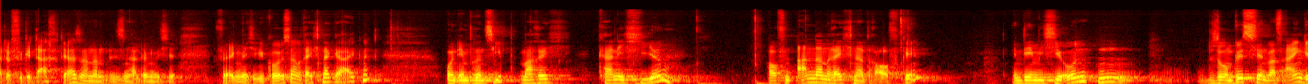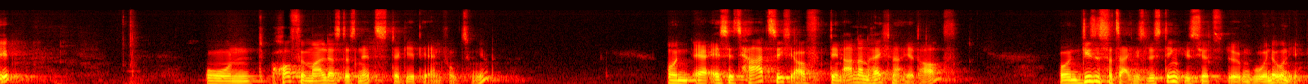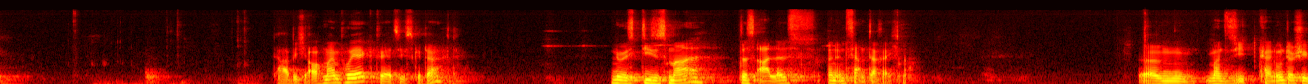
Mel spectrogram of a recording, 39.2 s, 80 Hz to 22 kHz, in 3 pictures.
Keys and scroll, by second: 6.6 BackSpace, 6.7 BackSpace, 8.2-11.8 typing, 13.3 typing, 18.0 Return, 25.0-26.0 Down, 26.9-27.4 Down, 29.2 ctrl+x, 30.0-31.9 typing, 31.9 Return, 36.9-37.7 typing, 38.8-39.2 typing.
